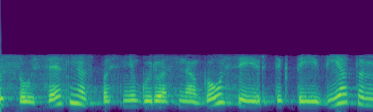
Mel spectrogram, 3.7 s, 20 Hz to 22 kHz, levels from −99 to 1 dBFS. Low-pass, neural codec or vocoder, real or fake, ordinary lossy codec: 3.6 kHz; vocoder, 44.1 kHz, 80 mel bands, Vocos; fake; MP3, 24 kbps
